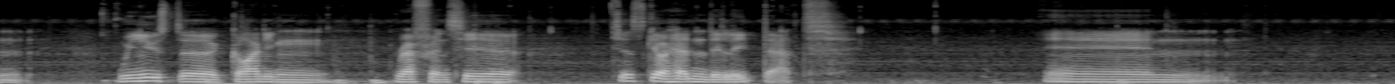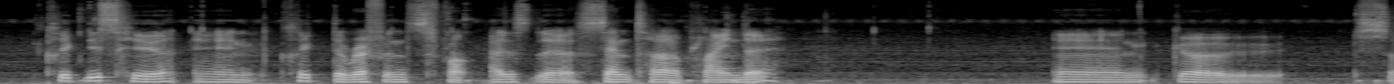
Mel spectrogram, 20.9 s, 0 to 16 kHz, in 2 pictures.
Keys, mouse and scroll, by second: 1.0-2.1 drag, 3.7 Delete, 8.3-8.9 scroll up 1, 8.9-11.2 scroll down 1, 11.2 click, 14.7-15.7 scroll up 1, 15.8 shift+middle click, 16.8-20.8 scroll down 1, 20.8 click.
